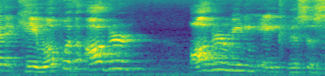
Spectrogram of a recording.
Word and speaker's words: agar: Agar meaning, this is spelled A-G-A-R.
